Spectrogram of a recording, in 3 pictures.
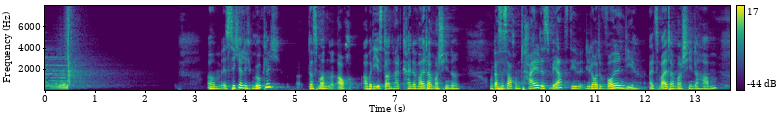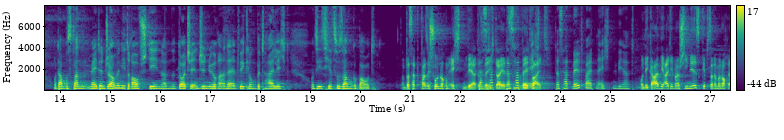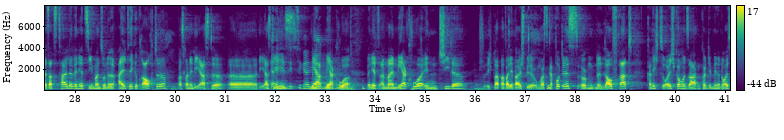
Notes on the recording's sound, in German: Die Folge wurde live aufgenommen im Rahmen des Waterkanfestivals in Kiel.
